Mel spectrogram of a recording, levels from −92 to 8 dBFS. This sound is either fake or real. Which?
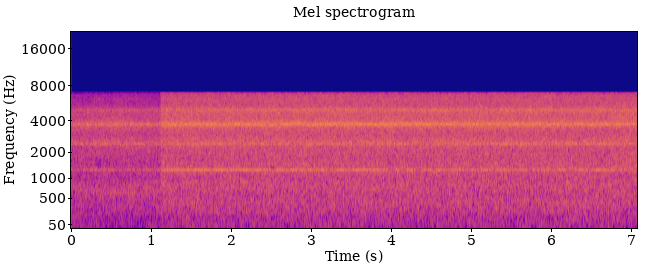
real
